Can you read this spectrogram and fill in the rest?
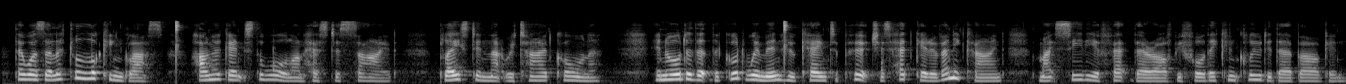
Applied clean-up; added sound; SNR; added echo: neural separator model SepFormer DNS4.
